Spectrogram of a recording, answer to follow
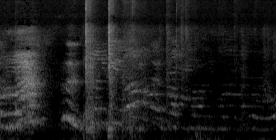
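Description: Faint child's voice talking, with two sharp clicks a little over a second in as the plastic mesh bag of ball-pit balls is handled and opened.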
